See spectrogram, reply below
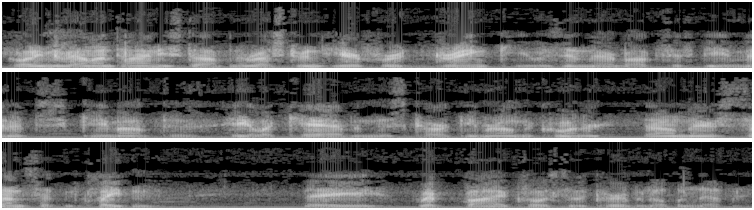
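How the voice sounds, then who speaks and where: An actor playing a respectful, dutiful patrol officer giving a factual report in a vintage radio drama. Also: male voice, very deep voice, flat delivery, quick pace, sharp tone, a little hiss or hum, exaggerated voice. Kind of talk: 1950s radio drama acting. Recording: muffled old radio recording.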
